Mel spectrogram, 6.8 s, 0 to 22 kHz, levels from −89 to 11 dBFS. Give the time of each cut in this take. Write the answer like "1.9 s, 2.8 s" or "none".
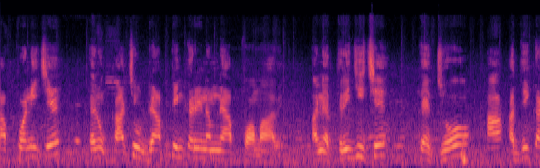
none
